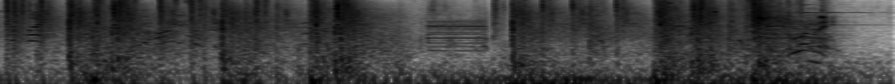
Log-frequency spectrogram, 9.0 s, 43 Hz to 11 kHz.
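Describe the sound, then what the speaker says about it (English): Rapid volleys of enemy gunfire crackle in Fallout 4, dense bursts of shots and automatic fire repeating loud and close with brief lulls between. "Why are they shooting?"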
